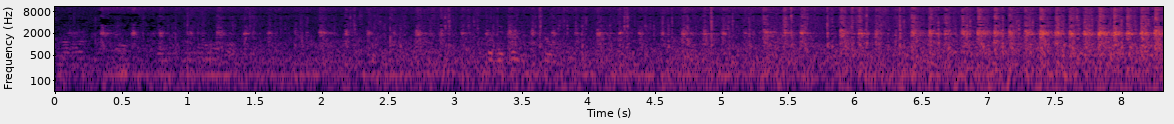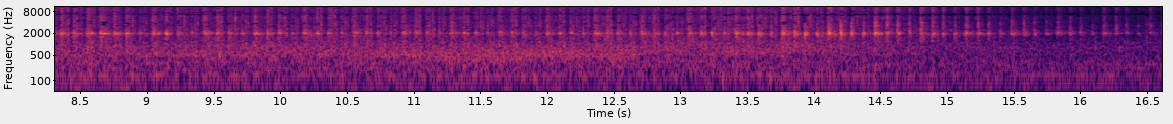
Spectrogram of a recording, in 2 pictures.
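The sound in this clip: A small passenger-carrying locomotive moves off in reverse on a track with the throttle opened slightly, giving a steady rattling mechanical churn with a low hum and a faint whine that grows gradually louder.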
